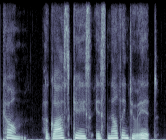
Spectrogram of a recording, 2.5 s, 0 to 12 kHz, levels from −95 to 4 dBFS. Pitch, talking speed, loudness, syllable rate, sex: 195 Hz, 190 wpm, -18 LUFS, 4.4 syllables/s, female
